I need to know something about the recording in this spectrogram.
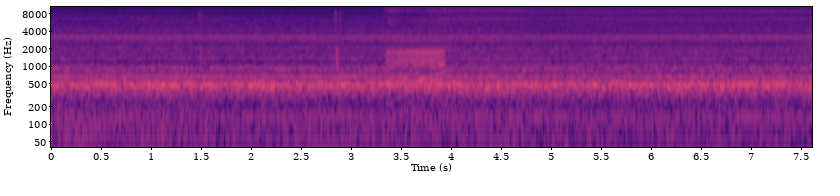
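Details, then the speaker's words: $20 SEGA Dreamcast with a burned CD test disc (an old PC-made 2000 disc) and lid closed: quiet hiss, then a short rising whir as the disc spins up and settles; normal disc spin-up. "It does start spinning up, and there's this controller, the cheap no-name one."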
